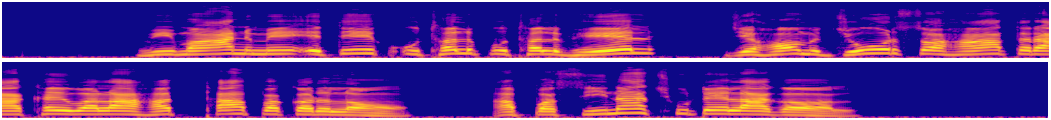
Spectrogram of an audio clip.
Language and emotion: Maithili, fearful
